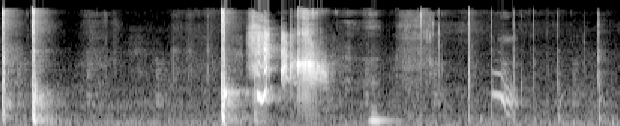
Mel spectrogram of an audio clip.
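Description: A few sharp lip-smacking kiss sounds from a person's mouth, the loudest about a second and a half in, followed by a short breathy puff and a couple of brief squeaks.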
